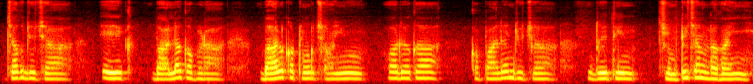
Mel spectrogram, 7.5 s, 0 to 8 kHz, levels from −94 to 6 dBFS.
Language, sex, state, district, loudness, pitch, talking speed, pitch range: Garhwali, male, Uttarakhand, Tehri Garhwal, -17 LUFS, 205 Hz, 165 wpm, 195-215 Hz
